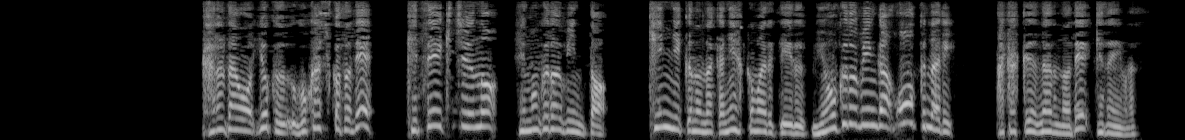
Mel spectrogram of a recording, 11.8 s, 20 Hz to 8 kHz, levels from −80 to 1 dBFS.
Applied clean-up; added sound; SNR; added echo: neural mask model Resemble Enhance denoiser.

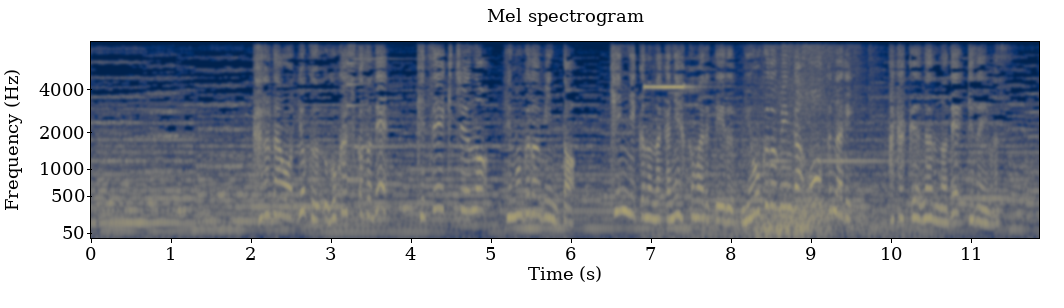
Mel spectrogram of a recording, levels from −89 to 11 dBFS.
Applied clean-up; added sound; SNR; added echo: none; Sliding door; -1 dB; none.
